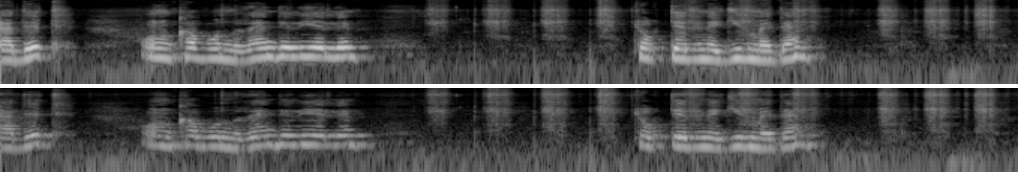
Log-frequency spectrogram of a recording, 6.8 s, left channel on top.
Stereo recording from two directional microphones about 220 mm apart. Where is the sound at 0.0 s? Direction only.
40° left (ahead or behind).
